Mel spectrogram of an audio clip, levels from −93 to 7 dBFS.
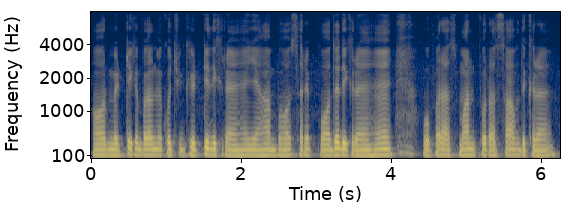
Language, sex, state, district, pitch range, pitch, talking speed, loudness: Hindi, male, Jharkhand, Garhwa, 110-120 Hz, 115 Hz, 230 wpm, -17 LUFS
